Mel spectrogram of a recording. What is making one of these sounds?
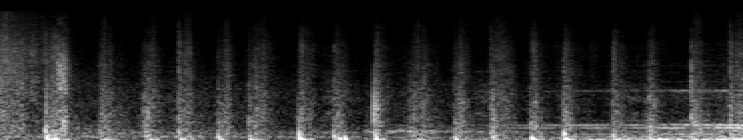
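Footsteps crunch quickly and steadily on snow.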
